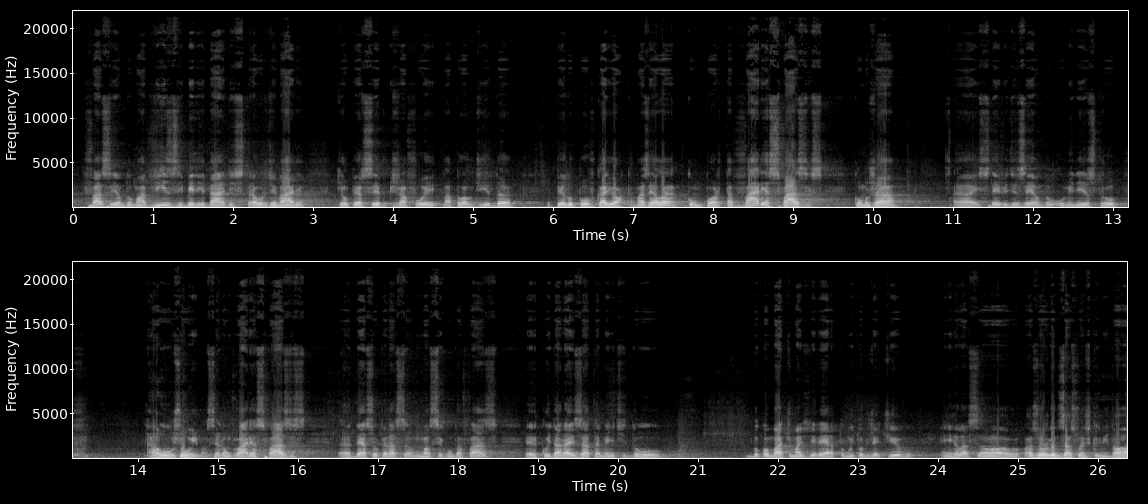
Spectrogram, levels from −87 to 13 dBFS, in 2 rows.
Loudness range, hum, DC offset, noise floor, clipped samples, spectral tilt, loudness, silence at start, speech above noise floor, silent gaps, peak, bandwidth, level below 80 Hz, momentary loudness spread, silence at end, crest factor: 4 LU; none; under 0.1%; -47 dBFS; under 0.1%; -8.5 dB/octave; -15 LUFS; 0.2 s; 32 dB; none; 0 dBFS; 13 kHz; -40 dBFS; 10 LU; 0 s; 16 dB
